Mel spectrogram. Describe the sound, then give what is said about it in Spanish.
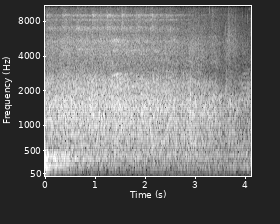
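A crowd claps steadily, a dense, continuous patter of many hands that holds at a strong level before easing off slightly toward the end, with no voices over it. “A ese aplauso métele un poquito.”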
